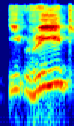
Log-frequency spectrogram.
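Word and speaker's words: read: রিড, রেড, রেড। এটা কি এখানে উচ্চারণটা হবে রেড, কারণ এটা ভার্ব থ্রি। ভার্ব থ্রি বা ভি থ্রি। রিড এর ভি থ্রি হচ্ছে, বানান কিন্তু সেম, একই, কিন্তু উচ্চারণটা রেড হবে।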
